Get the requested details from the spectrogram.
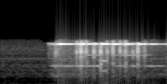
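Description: bell ringing

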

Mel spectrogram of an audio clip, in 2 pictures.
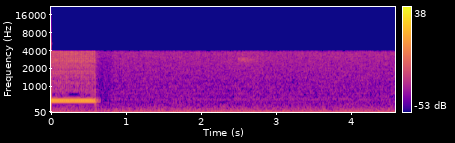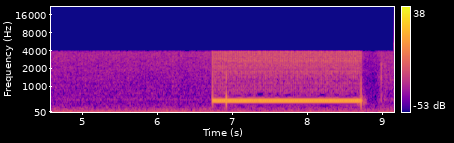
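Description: telephone line tone

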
